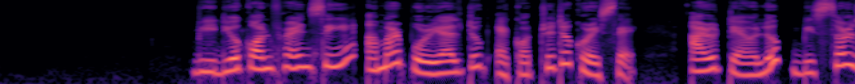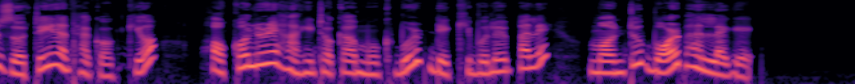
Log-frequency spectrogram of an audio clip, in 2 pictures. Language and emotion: Assamese, happy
